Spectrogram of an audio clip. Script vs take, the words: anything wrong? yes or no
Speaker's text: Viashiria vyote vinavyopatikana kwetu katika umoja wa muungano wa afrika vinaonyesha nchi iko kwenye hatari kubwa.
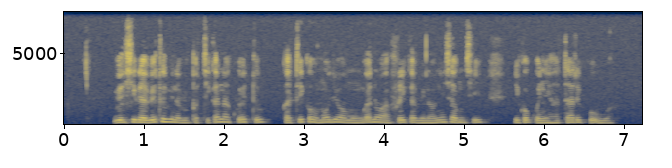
no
